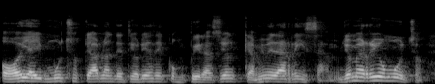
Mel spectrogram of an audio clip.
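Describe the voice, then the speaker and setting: A man preaching a sermon with animated exclamations, acting out little scenes and repeating phrases for emphasis. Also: medium pitch, quick pace.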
